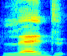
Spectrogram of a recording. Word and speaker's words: lead: on the fire kettle swirling boiling kettle of lead all red a red LED yeah the metal lead it's a soft metal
